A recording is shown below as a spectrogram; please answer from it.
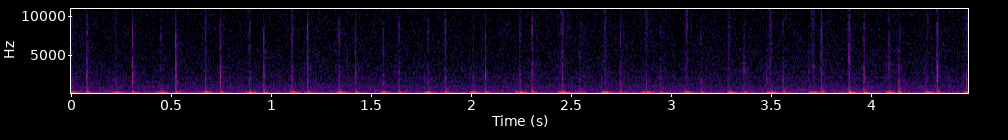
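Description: A hand-sized solid wood slice with a bark edge is tapped rapidly with long orange nails close to the microphone. About 25 short, dull, low thuds land in a quick, uneven rhythm, each with a faint bright click of nail on wood, and they die away almost instantly.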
